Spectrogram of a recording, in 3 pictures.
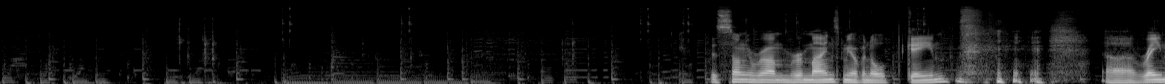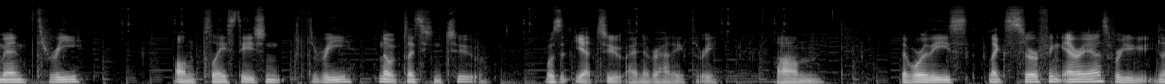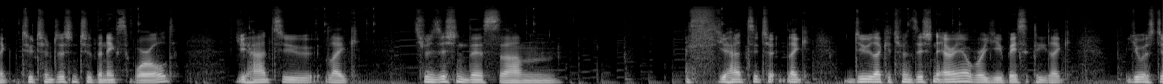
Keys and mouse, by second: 0.1 middle click, 0.8 middle click, 1.7 r, 3.2 middle click, 3.9 g, 4.3-5.3 middle drag, 5.6 e, 6.8 click, 7.0 middle click, 7.3 s, 8.3 g, 9.4 shift+middle click, 9.9 middle click, 10.6 middle click, 11.7 middle click, 12.2 middle click, 12.8 click, 13.3 shift+click, 14.6 f, 15.1 middle click, 15.6 shift+middle click, 15.8 middle click, 16.3 shift+middle click, 16.4 middle click, 16.8 click, 17.1 middle click, 17.4 g, 18.2 middle click, 18.3 r, 19.0 g, 19.9 middle click, 20.4 middle click, 21.4 middle click, 22.1 shift+middle click, 22.4 middle click, 22.7 middle click, 23.5 click, 23.7 middle click, 23.8 middle click, 24.2 g, 25.0 middle click, 25.8 r, 26.6 g, 27.4 middle click, 27.9 middle click, 28.5 click, 28.9-29.9 middle drag, 30.0 g, 30.7 middle click, 31.7 middle click, 32.3 click, 32.8 shift+click, 33.0 f, 33.2 middle click, 33.6 middle click.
